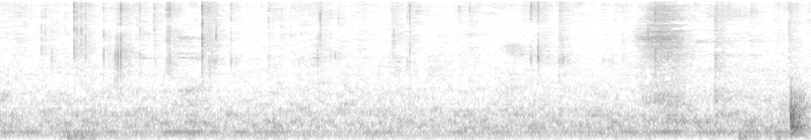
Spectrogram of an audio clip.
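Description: Faint handling of a plastic action figure: scattered small clicks and rustles over a low steady hum, with a short thump near the end.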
